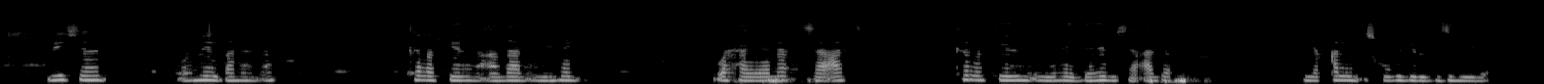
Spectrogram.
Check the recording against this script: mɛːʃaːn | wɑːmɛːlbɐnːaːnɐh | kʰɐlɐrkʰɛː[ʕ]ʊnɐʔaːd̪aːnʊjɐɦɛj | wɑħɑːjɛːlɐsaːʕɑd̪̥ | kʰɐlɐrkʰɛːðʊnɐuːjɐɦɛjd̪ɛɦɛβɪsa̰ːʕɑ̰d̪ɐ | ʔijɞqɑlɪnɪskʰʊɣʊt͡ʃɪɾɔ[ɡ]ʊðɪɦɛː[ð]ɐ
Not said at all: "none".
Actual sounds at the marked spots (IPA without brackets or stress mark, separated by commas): ð, ɡ, ð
